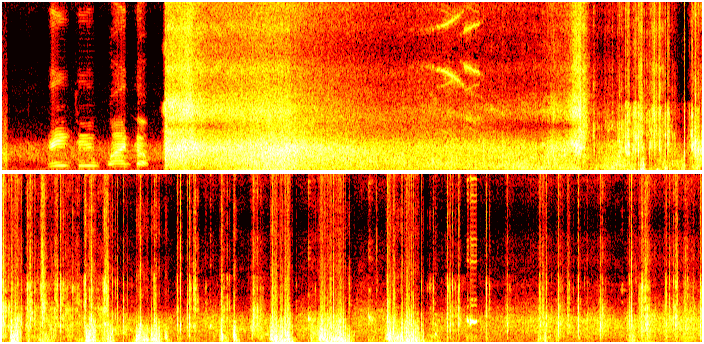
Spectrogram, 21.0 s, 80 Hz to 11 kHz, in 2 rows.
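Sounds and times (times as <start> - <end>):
wind buffeting a microphone: 3.2 - 17.4.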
